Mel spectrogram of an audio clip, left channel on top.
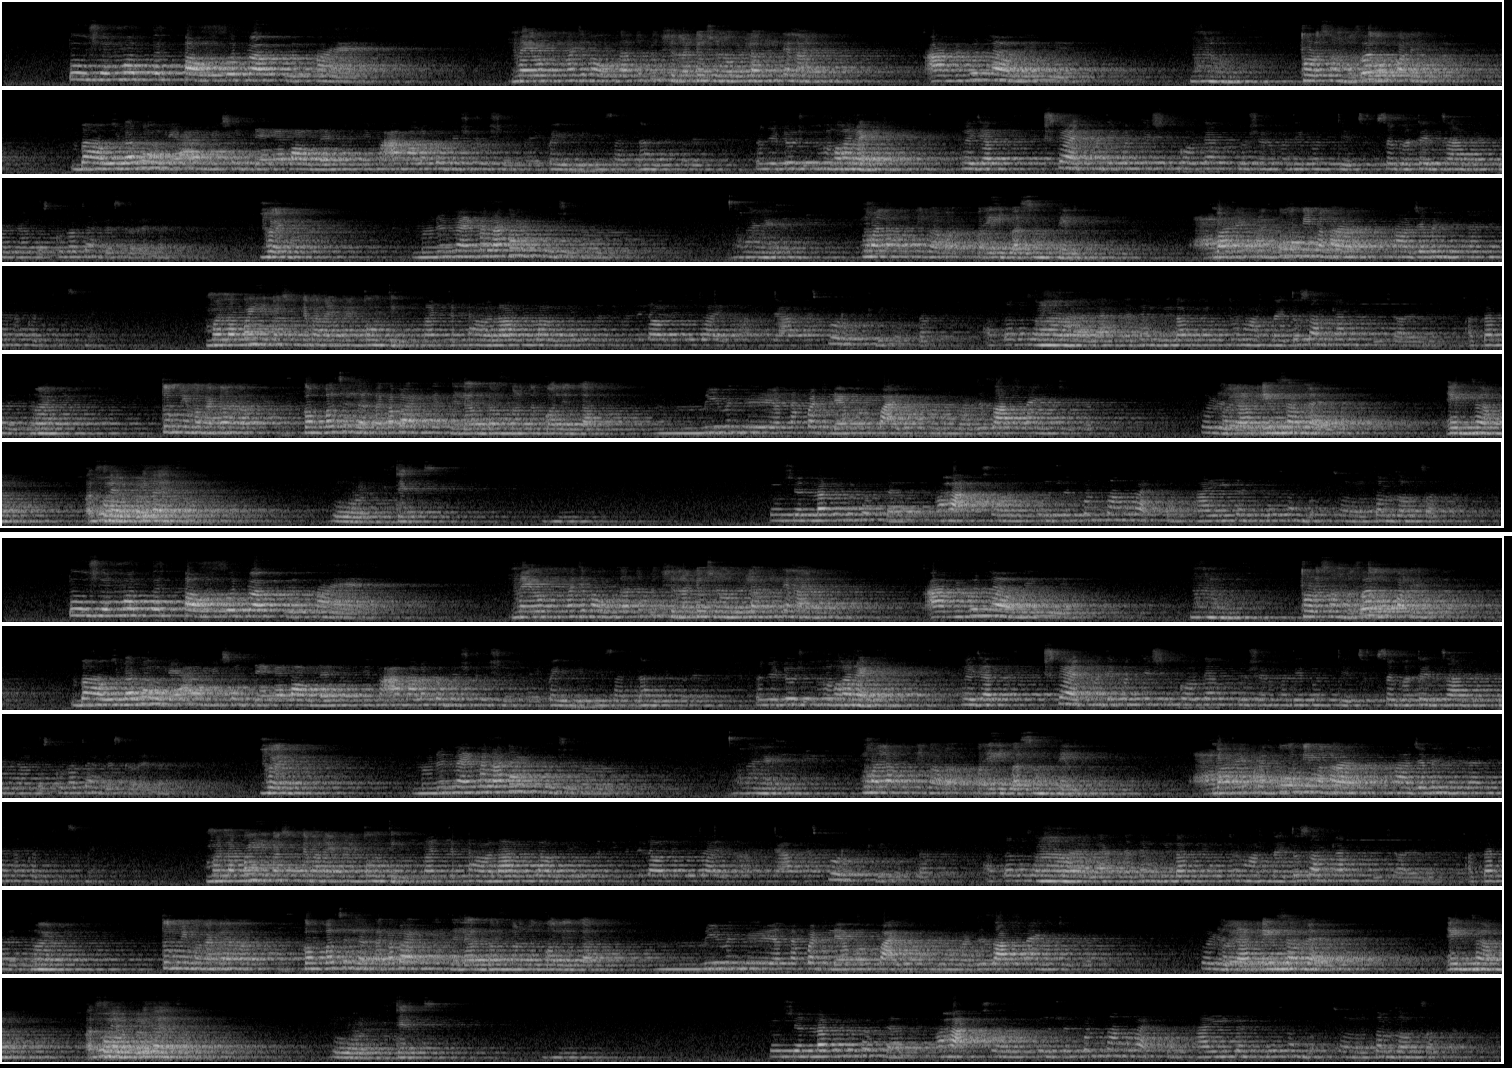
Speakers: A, on the right; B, on the left.
A: ट्युशन म जाऊन पण काय उपयोग नाही.
B: नय हो माझे भाऊ जातो. ट्युशनला ट्युशन वगैरे लावली त्याला आम्ही.
A: आम्ही, ! पण लावली की
B: हम्म, ! थोडं समजतहो
A: पण
B: कॉलेज
A: भाऊला लावले आम्ही सध्या काय लावलाय नव्हती मग आम्हाला कधीच ट्यूशन नाही. पहिली ते सात दहावी पर्यंत म्हणजेो ट्युशन
B: बापरे
A: मराठी हच्यात <inaudible> शाळेत मध्ये, पण ते शिकवतात ट्युशन मध्ये, पण तेच सगळं त्यांचा अभ्यास. त्या अभ्यास कुणाचा अभ्यास करायला.
B: व्हहोय.
A: म्हणून नाही मला नाही ट्युशन आवडत.
B: व्हय मला होती बाबा पहिलीपासून ते,
A: आम्ही
B: बारावी पर्यंत
A: आम्हाला
B: होती मला
A: माझ्या बहिणीला आणि मला कधीच नाही.
B: मला पहिलीपासून ते बारावीपर्यंत होती.
A: माझ्या भावाला आम्ही लावली मधी मधी लावली तो जाय ना, म्हणजे अभ्यास पोर कुठली करतात आता का शाळेत
B: हा
A: जायला. दहावीला असल्यापासून राहत नाही, तो सारखा राहतोय शाळेला. राहत नाही.
B: होय... तुम्ही मग आता कंपल्सरी जाता का बाहेरून घेतलेलं अपडाऊन करता कॉलेजला.
A: हम्, मी म्हणजे आता पडल्यामुळे पाय दुखतो ना माझं जात नाही मी. पुढ,
B: होय
A: जा पुढे
B: एक्झामला
A: पुढे जायचं.
B: एक्झाम असल्यावर
A: होय
B: कुठे जायचं?
A: होय
B: हम्म तेचं.
A: हम्म, हम्म, ट्युशन ला कसं करतात. हा ट्युशन पण चांगला आहे पण हा गणित तर संभ.. स समजावून सांगत्यात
